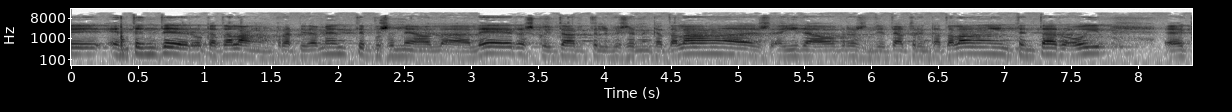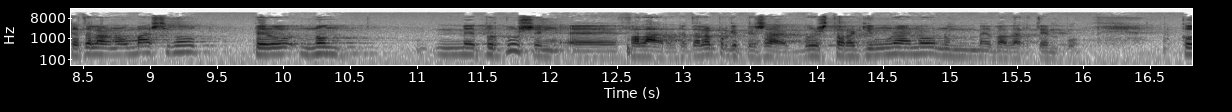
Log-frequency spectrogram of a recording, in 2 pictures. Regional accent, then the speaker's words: Jaén, Andalusia, Spain; Galician is a second language; now in Galicia, Spain; son de Jaén. Estou vivendo aquí en Galicia dende o ano 95, vai para 14 anos. Cando viña a vivir a Galicia, tomei a determinación de falar galego

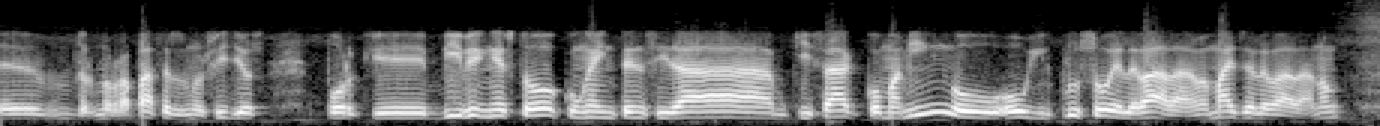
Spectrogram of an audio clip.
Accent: Galicia, Spain; now in Barcelona, Spain; hai personas que se dedican á hostelería en Barcelona, gracias a Dios, somos moitos galegos que nos dedicamos.

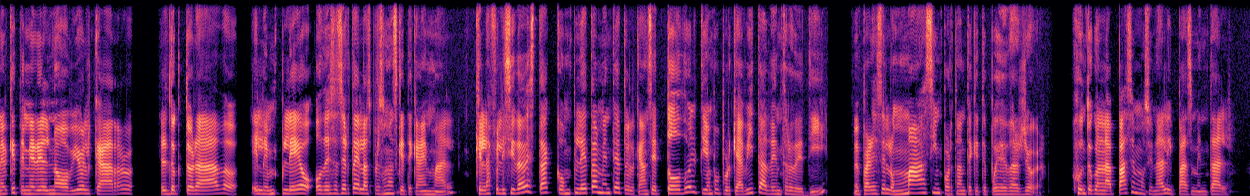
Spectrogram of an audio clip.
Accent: Mexico; nosotros como mexicanos sabemos lo que no es tener paz

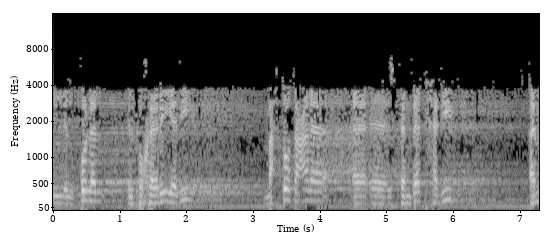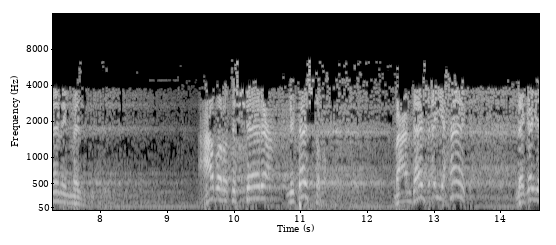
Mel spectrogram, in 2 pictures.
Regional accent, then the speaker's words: Egypt; كان في شارع الهرم عندنا في مصر،

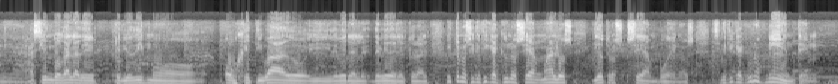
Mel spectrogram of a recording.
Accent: Argentina; Somos todos argentinos.

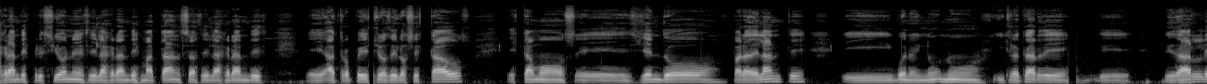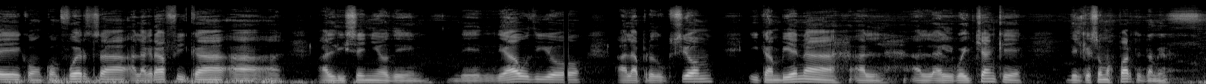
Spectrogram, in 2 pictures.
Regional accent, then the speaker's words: General Roca, Río Negro, Argentina; en este momento me encuentro en Lautaro, soy de Fishkemenuco, también mal llamado General Roca.

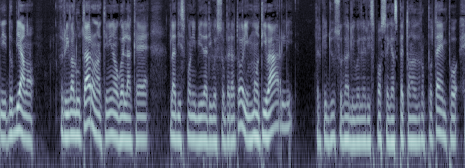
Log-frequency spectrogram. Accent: Sicily, Italy; proprio perché sono un siciliano convinto

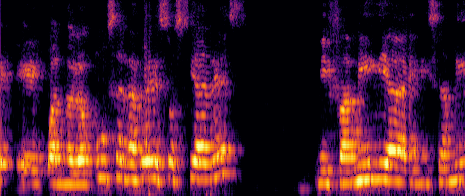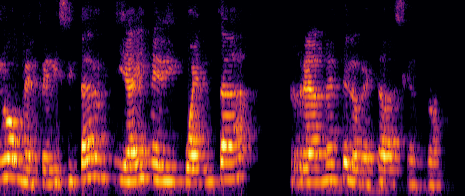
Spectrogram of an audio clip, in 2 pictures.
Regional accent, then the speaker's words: Berazategui, Buenos Aires Province, Argentina; tengo 41 años, soy de Berazategui

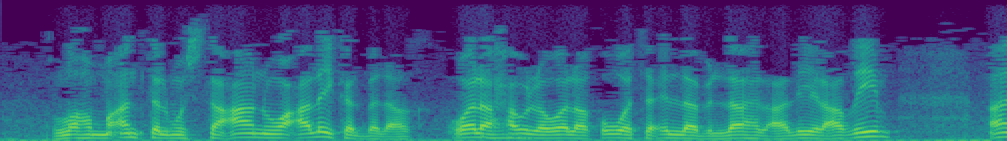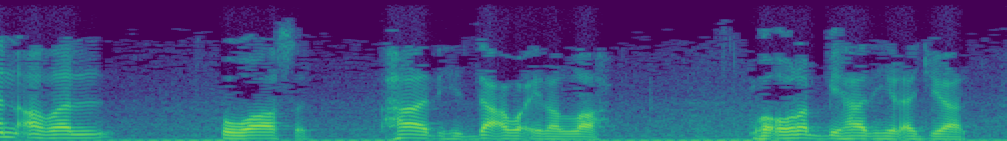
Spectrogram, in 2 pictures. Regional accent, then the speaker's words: Kuwait; في بلدي الكويت

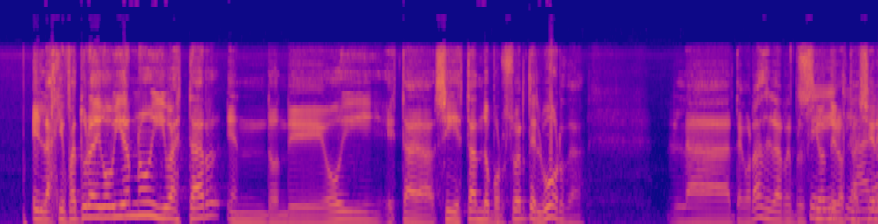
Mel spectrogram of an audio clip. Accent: Buenos Aires, Argentina; Bueno, en fin, somos de Buenos Aires

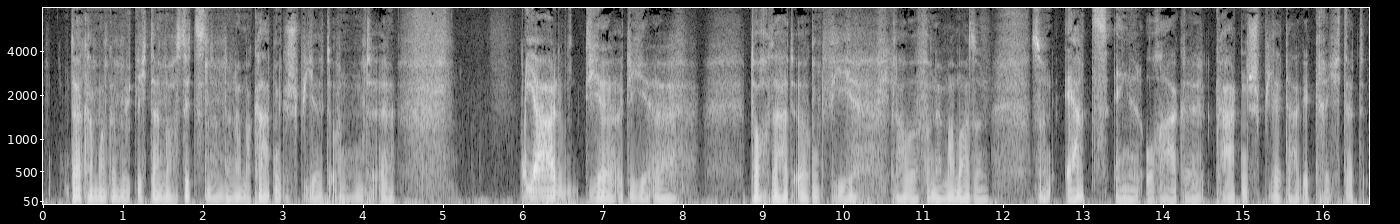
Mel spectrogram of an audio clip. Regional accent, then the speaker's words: Cologne, North Rhine-Westphalia, Germany; sage ich natürlich als Kölsche Jung auch jedes Mal

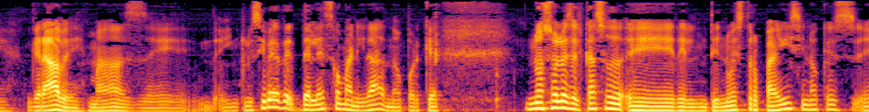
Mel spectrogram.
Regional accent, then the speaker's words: Quito, Pichincha, Ecuador; No soy quiteño de nacimiento, pero he vivido prácticamente toda mi vida acá en Quito.

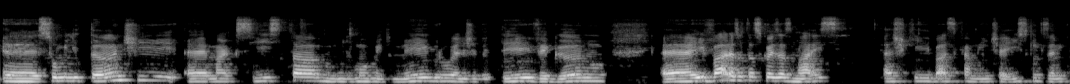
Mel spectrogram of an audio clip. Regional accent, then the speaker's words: São Paulo, Brazil; eu tenho 20 anos, nasci na Brasilândia, zona norte de São Paulo, né, extremo norte, nasci na favela do Jardim Vista Alegre, mas cresci na favela do Jardim Elisa Maria. Meus pais são migrantes nordestinos

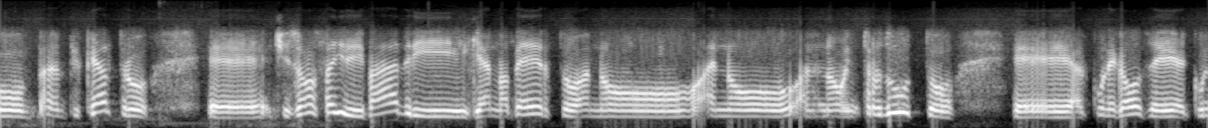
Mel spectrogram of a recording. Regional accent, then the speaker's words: Rome, Lazio, Italy; sono di Roma, sono un melariano.

